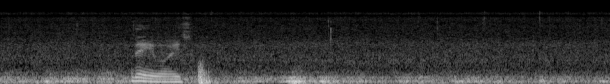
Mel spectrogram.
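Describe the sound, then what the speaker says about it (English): Thunder rumbles about a mile or two off during a light rain shower in Waskom, Texas, swelling into a low roll over steady rainfall while someone talks briefly over it. "Still waiting for the thunder. There it goes."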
